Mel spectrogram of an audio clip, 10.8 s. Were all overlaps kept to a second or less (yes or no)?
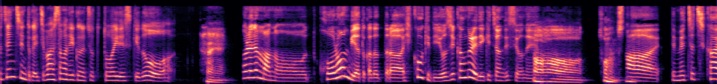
yes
